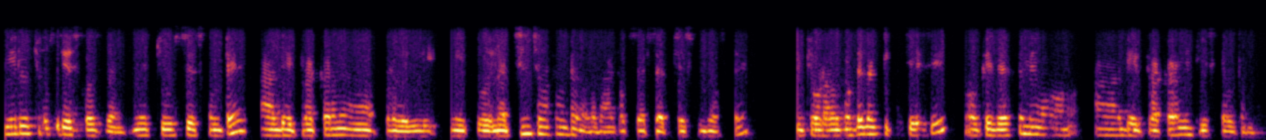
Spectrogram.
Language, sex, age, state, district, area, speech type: Telugu, female, 30-45, Andhra Pradesh, Konaseema, urban, conversation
